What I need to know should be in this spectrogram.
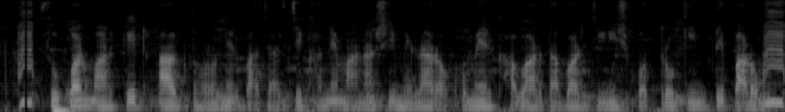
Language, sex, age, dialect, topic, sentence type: Bengali, female, 18-24, Rajbangshi, agriculture, statement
